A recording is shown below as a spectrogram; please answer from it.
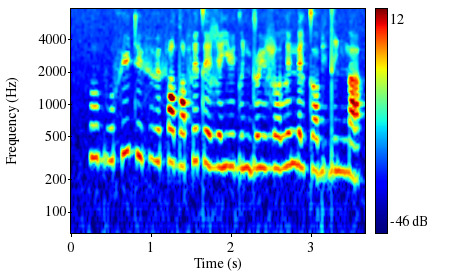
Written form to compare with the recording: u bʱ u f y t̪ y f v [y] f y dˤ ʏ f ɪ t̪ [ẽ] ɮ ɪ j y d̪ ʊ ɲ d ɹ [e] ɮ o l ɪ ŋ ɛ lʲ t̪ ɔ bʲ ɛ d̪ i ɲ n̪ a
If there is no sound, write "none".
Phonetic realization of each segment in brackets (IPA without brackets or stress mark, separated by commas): ʏ, e, y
